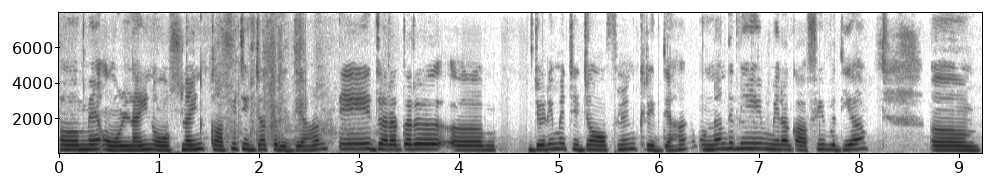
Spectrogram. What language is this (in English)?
Punjabi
